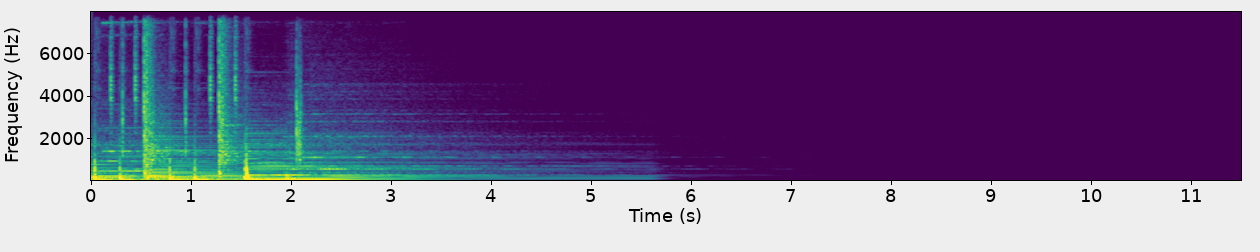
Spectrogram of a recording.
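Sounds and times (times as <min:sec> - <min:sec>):
vocals: 0:00.0 - 0:03.5
mellow beats: 0:00.0 - 0:04.2.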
